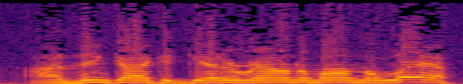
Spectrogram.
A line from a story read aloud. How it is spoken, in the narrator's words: Halloran shouted back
